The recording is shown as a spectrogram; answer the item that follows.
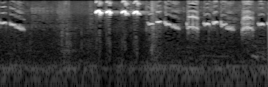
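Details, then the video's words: Tledekan gunung, a forktail, in a lure recording for trapping: after a short opening slur comes a run of four sharp, high piping notes, then a busy stream of descending shrill whistles and chips. "Pancingan Ampuh Tledekan gunung"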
